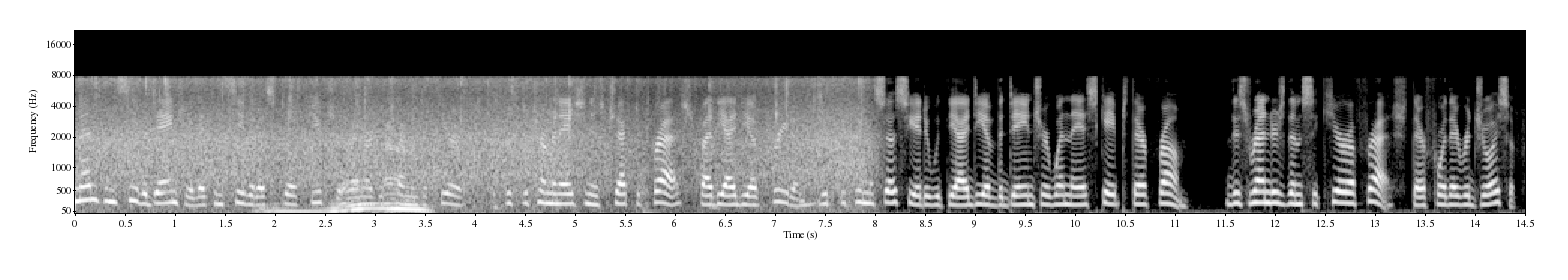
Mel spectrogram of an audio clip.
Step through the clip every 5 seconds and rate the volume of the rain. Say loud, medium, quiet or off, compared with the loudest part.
loud, loud, off.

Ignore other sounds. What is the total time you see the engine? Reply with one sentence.
The engine can be heard for 2 seconds in total.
